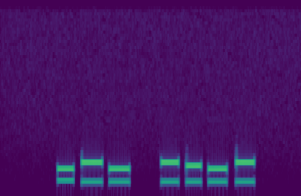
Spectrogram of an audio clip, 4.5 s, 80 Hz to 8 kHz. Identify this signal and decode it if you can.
DTMF, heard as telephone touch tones, dialled by hand, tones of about 270 ms. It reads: 431 3213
